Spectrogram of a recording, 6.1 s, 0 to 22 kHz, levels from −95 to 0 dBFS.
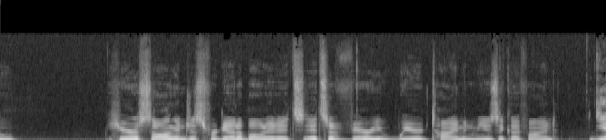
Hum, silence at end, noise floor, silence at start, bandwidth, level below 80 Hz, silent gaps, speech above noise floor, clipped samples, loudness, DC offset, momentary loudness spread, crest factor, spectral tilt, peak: none; 0 s; -61 dBFS; 0 s; 16.5 kHz; -66 dBFS; none; 37 dB; under 0.1%; -24 LUFS; under 0.1%; 10 LU; 18 dB; -5 dB/octave; -6 dBFS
